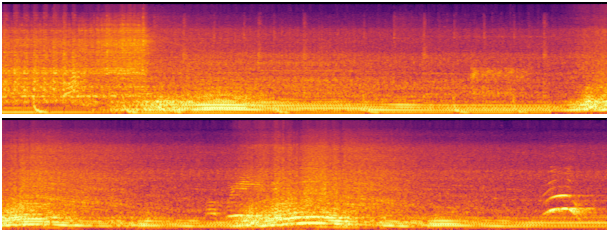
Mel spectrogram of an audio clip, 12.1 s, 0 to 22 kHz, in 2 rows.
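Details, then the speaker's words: Lexus IS200 first start after same-day engine swap, on the lift; clean blips from idle rise and fall smoothly, no knocking or rattle, steady idle return, runs pretty good. "the Lexus runs again and it runs actually pretty good"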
